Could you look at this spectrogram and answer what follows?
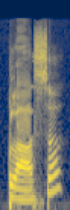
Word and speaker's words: Plaza: muitas árvores chama Parque Plaza escreve com z mas a pronúncia é de S né o Z em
